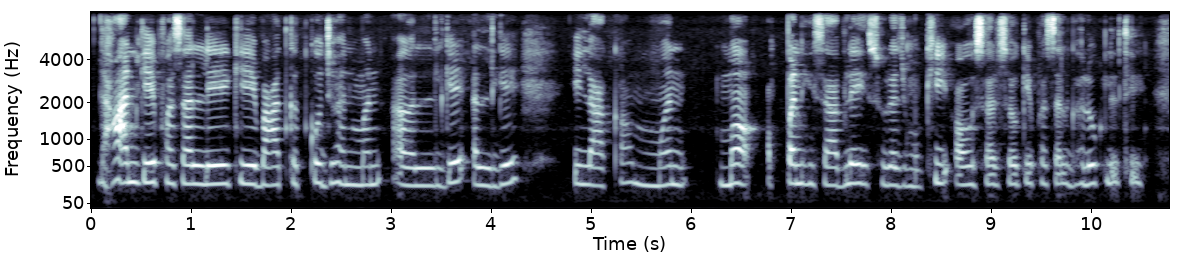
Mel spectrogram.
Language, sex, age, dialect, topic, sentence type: Chhattisgarhi, male, 18-24, Western/Budati/Khatahi, agriculture, statement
